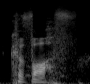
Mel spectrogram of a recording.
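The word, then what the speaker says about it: Kvothe: I googled this and I believe it's cover off yeah ignore the E and it's just cover off right okay so the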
